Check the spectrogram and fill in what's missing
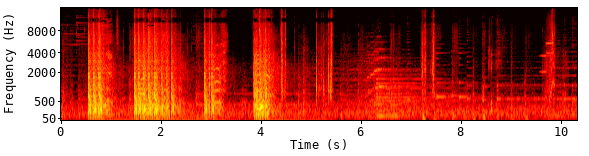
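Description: Loud, rapid automatic gunfire comes in several sharp bursts in the video game No One Lives Forever 2, followed by quieter clicks and game sounds in a snowy setting.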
